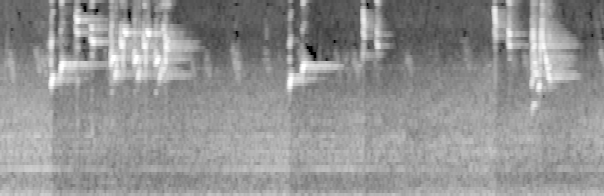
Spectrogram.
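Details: European goldfinch twittering to excite the female toward mating and nest building, a jumbled phrase of high tinkling chirps followed by scattered single sweeping notes and a short closing burst.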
